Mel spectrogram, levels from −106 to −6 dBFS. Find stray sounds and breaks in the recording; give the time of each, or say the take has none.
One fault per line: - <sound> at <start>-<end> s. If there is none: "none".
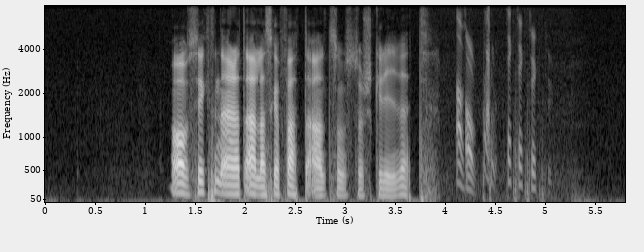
- chirp at 4.1-5.1 s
